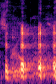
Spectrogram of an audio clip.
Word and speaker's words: Spruill: Spruill. He said spruill like drool.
